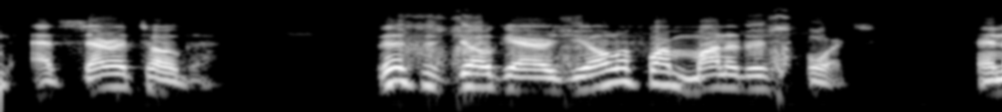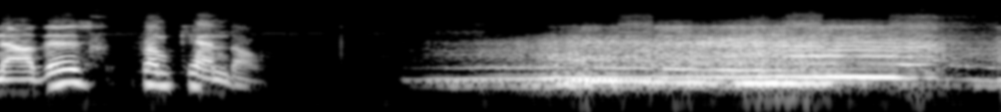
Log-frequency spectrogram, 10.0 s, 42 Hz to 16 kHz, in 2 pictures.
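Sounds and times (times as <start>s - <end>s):
speech: 0.0s - 1.1s, 1.9s - 6.4s
powerful high-performance racing engine revving: 7.1s - 10.0s.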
